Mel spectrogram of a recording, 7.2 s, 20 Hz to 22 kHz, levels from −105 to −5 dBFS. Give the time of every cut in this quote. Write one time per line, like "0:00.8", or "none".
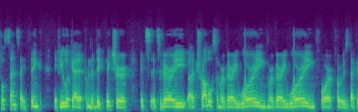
0:05.3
